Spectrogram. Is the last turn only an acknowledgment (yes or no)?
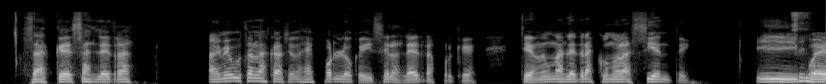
yes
